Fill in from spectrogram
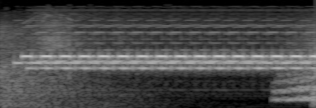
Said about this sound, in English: The phone made her jump.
